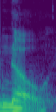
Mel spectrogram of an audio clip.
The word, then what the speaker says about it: know: So Jñā is the same word as Kno, or know, in the English language. The K we say is silent, but we still preserve it when we actually write it down.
